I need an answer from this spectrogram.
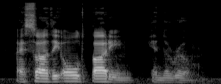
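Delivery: ordinary delivery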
